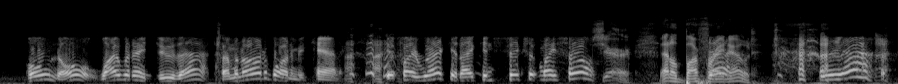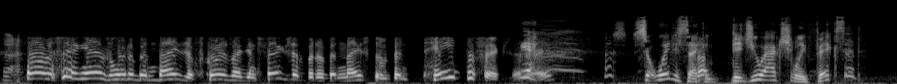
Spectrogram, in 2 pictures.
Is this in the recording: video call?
no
